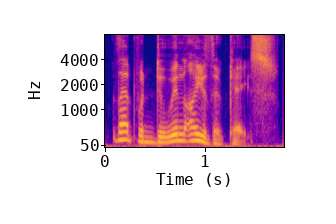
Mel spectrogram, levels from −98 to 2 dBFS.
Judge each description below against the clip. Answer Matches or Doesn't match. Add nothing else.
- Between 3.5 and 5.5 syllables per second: Matches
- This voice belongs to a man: Matches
